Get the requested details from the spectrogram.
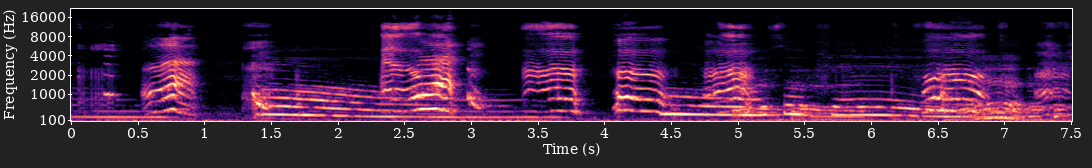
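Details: Infant boy crying during his first chiropractic adjustment, as the chiropractor makes light contact on his top bone: repeated loud, tonal wailing cries with short breaks for breath.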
